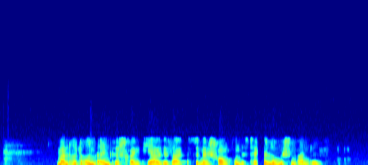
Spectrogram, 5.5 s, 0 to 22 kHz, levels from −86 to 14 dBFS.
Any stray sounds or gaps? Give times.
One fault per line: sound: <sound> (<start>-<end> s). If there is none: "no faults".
sound: dropout (3.8-4.0 s)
